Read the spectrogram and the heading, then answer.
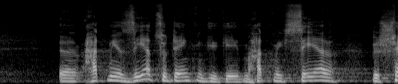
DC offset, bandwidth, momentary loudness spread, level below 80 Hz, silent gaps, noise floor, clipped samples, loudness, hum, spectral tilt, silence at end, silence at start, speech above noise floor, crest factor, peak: under 0.1%; 18 kHz; 5 LU; -70 dBFS; none; -57 dBFS; under 0.1%; -25 LUFS; none; -6 dB/octave; 0 s; 0.6 s; 32 dB; 20 dB; -4 dBFS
